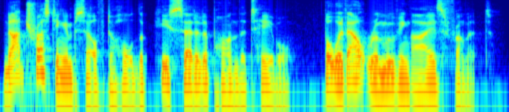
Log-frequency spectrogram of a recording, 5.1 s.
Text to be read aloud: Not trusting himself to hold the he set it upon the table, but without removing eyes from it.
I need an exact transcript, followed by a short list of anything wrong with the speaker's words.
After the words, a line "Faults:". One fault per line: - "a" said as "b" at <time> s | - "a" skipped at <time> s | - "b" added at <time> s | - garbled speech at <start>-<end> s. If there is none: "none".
Not trusting himself to hold the he set it upon the table, but without removing eyes from it.
Faults:
none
